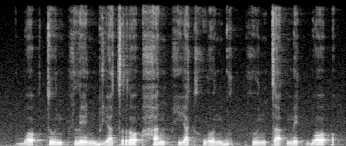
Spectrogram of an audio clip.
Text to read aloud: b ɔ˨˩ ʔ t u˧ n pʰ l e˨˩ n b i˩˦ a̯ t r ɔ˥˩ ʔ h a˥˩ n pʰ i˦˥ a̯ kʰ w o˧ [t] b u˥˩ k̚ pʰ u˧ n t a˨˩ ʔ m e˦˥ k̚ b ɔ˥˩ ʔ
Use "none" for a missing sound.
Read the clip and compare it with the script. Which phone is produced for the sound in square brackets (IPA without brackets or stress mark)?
n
